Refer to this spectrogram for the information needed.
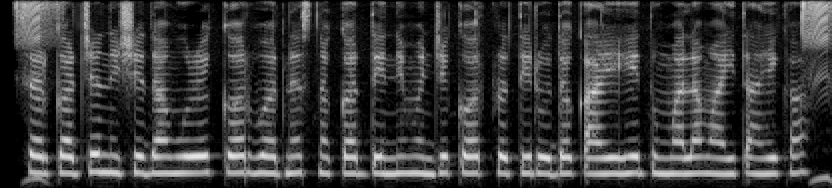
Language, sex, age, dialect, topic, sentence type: Marathi, female, 18-24, Varhadi, banking, statement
